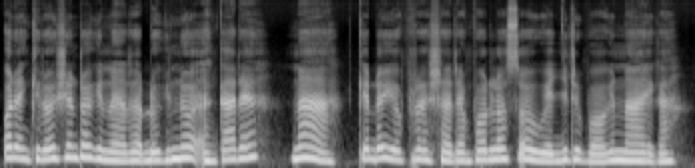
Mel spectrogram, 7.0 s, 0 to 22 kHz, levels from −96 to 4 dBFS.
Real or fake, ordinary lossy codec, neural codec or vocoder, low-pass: fake; none; vocoder, 44.1 kHz, 128 mel bands every 512 samples, BigVGAN v2; none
